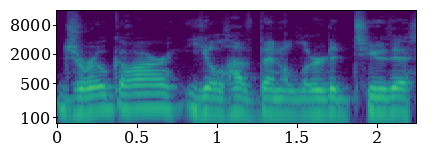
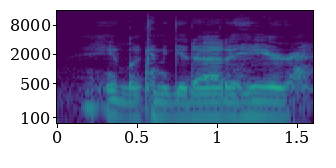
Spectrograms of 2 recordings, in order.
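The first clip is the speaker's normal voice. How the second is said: very quiet mutter under the breath; 3 semitones lower, 10 dB quieter than usual. A game master voices a man handing over a note, muttered under his breath. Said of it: "under his breath says".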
